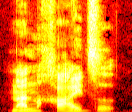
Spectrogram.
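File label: "nan2hai2zi5", chinese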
